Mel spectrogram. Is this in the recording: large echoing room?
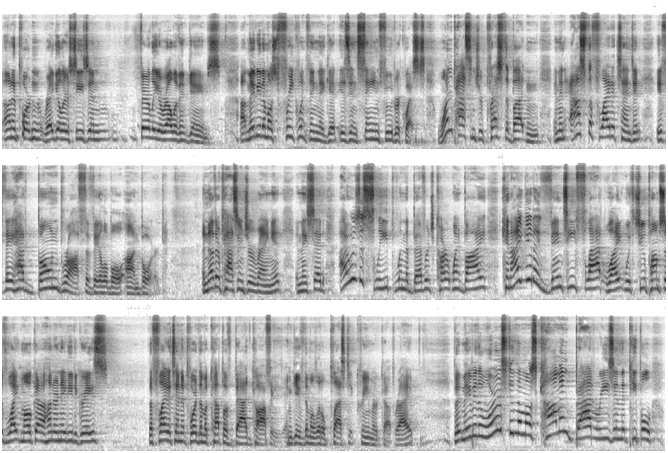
yes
